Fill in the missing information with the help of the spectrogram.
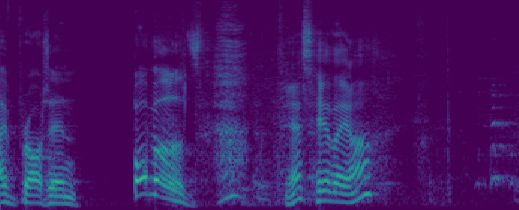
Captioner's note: gasps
